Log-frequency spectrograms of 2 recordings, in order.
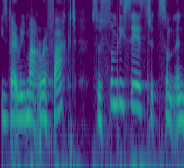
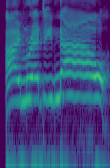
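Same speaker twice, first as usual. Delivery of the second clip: mock-posh child, high and loud; slow, drawn-out posh announcement from a child; 10 semitones higher, 7 dB louder, much slower than usual. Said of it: "really posh voice".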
